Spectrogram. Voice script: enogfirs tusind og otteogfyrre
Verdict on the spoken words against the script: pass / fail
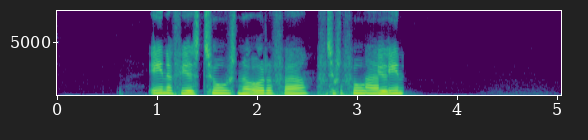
fail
